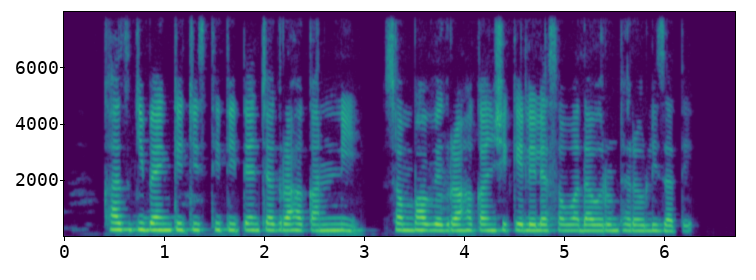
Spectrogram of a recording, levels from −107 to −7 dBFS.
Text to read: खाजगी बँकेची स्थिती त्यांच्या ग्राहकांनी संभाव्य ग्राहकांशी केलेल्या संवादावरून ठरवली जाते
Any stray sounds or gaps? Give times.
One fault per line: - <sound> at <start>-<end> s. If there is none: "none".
none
